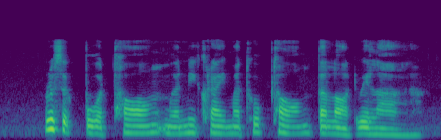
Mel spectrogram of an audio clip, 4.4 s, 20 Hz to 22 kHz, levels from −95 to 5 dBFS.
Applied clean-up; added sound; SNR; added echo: none; none; none; none.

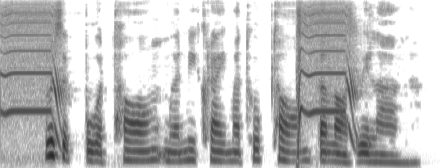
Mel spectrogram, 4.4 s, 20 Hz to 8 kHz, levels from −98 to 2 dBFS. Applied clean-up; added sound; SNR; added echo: classical method spectral subtraction.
